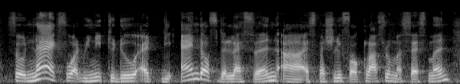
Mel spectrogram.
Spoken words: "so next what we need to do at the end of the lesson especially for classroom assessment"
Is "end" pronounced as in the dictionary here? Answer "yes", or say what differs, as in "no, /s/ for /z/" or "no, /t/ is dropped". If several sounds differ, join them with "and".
yes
